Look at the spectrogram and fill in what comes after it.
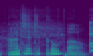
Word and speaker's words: Antetokounmpo: Yeah, Antetokounmpo.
